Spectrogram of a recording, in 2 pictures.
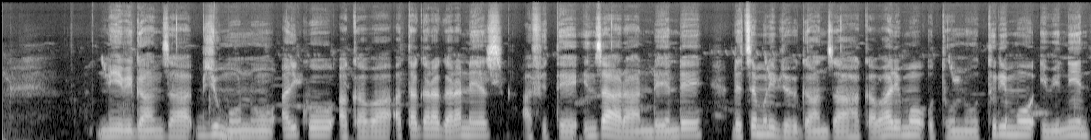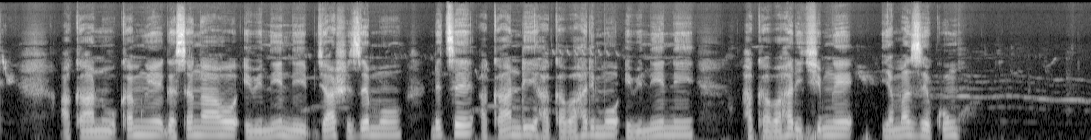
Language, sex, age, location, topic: Kinyarwanda, female, 25-35, Nyagatare, health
